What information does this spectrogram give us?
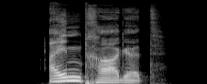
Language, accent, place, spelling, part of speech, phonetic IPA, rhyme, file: German, Germany, Berlin, eintraget, verb, [ˈaɪ̯nˌtʁaːɡət], -aɪ̯ntʁaːɡət, De-eintraget.ogg
- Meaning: second-person plural dependent subjunctive I of eintragen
